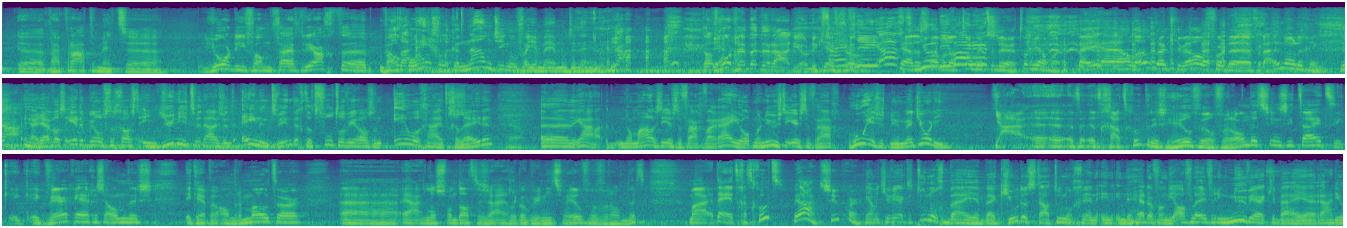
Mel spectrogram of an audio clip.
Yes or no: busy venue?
yes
